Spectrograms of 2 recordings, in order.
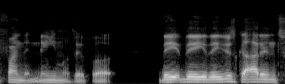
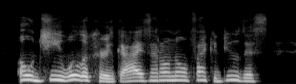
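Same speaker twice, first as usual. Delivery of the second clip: put-on very high, naive, innocent little-kid voice; 10 semitones higher, 4 dB louder than usual. Describing a guy who copies others, imitating an innocent little kid. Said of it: "he talks with the innocence of like a little kid".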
